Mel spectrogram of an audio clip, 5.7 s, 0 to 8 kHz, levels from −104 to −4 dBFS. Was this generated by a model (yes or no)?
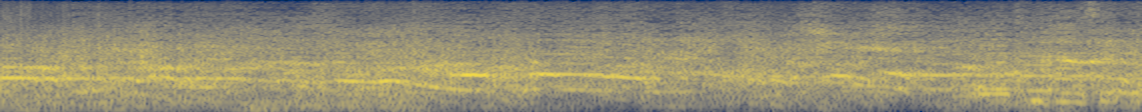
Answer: yes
